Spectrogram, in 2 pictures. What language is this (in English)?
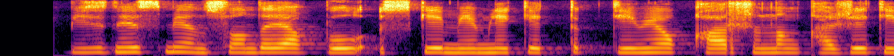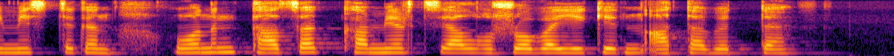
Kazakh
